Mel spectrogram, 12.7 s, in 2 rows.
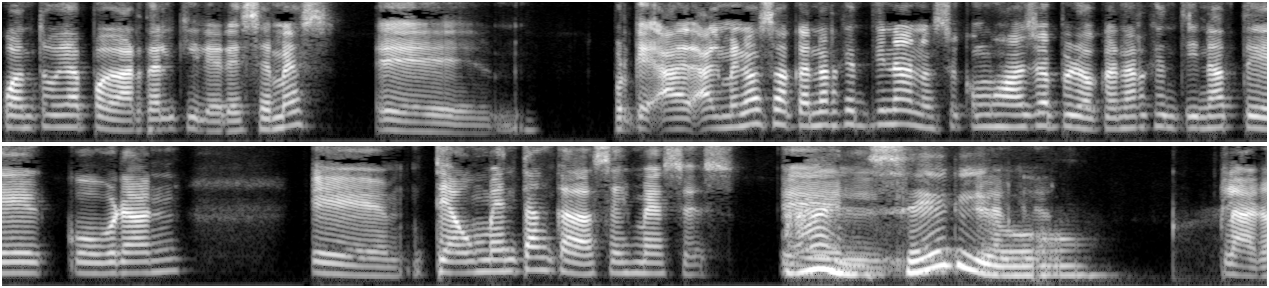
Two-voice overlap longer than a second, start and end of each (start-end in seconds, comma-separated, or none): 10.2-11.7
